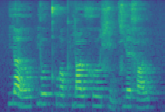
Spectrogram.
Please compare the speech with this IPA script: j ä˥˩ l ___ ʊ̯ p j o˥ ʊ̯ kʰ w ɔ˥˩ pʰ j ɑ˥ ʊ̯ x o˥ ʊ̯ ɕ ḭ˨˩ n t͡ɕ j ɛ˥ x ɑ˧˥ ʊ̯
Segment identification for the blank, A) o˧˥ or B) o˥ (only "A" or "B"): A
